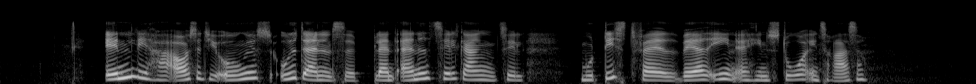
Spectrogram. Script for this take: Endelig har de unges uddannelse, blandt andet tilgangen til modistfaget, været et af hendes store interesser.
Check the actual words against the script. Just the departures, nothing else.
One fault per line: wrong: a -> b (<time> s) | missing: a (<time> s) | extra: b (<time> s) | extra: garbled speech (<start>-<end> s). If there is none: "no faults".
extra: også (1.7 s)
wrong: et -> en (7.1 s)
